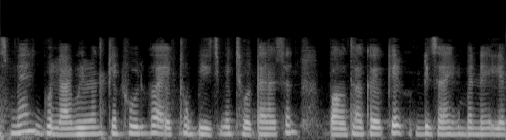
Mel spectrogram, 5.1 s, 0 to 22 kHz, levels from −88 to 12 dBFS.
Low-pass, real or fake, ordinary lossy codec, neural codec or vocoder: 7.2 kHz; fake; MP3, 48 kbps; codec, 16 kHz in and 24 kHz out, 0.6 kbps, FireRedTTS-2 codec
